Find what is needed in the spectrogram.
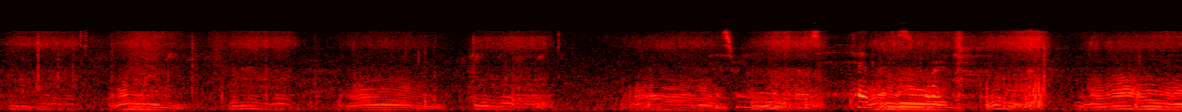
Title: Snooooozing & snoring!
